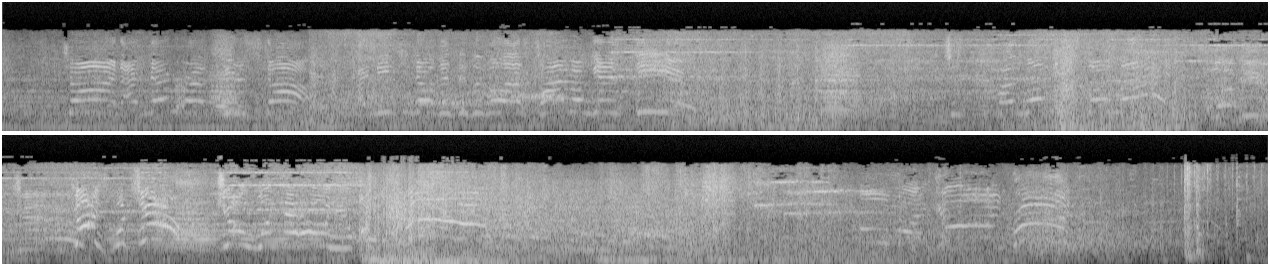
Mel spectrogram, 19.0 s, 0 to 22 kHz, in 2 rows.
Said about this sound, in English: That crash is amazing. The explosions go on, and mammoth pieces of metal crash down at decibel levels no 80s movie could reach.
